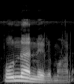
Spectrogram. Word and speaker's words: पुनर्निर्माण: उच्चारण में आप ध्यान रखें, पुनर् न के बाद र आधा र का उच्चारण हो रहा है। इस प्रकार से पुनर्निर्माण में न पे छोटी का मतलब उसके बाद आधा र लगेगा का सवाल प्रमुख था।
